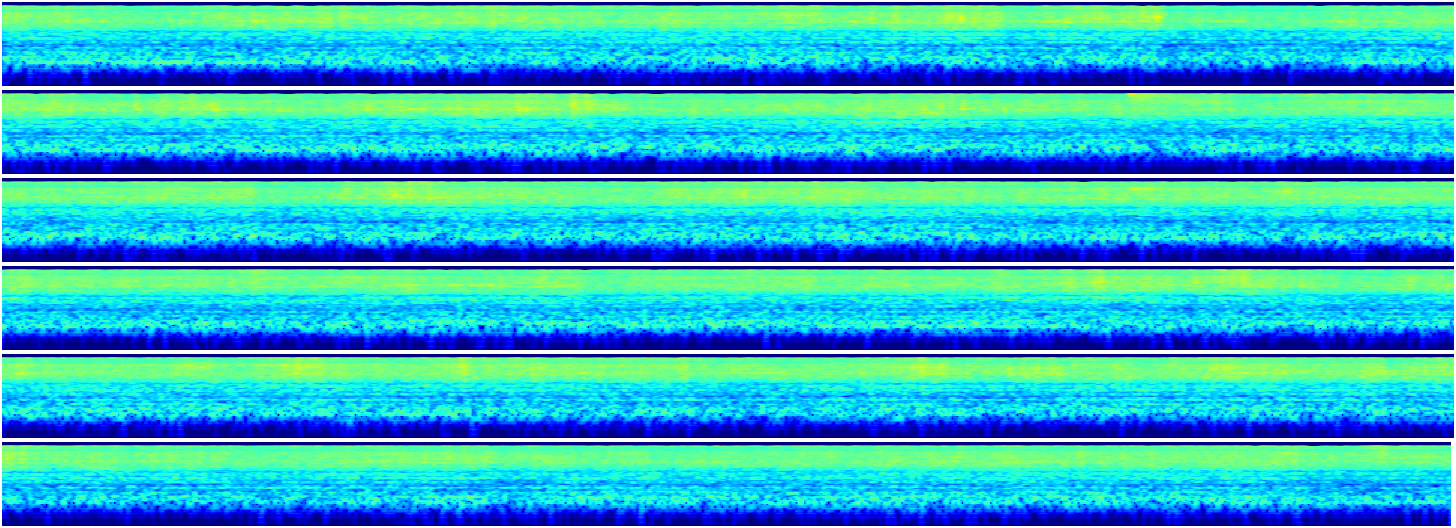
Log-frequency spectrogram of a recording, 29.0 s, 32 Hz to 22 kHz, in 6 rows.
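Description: Claas Jaguar 980 forage harvester running steadily under load, chopping standing corn for silage with its 10-row Orbis header and blowing it into a trailer alongside.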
